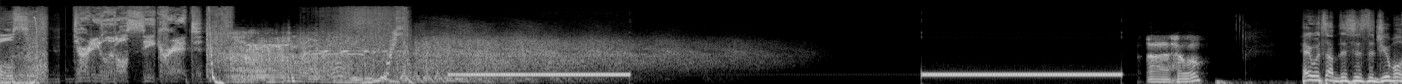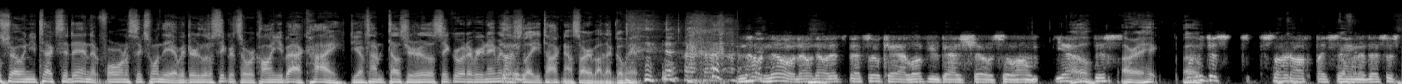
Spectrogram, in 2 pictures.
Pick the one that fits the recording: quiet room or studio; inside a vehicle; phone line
phone line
